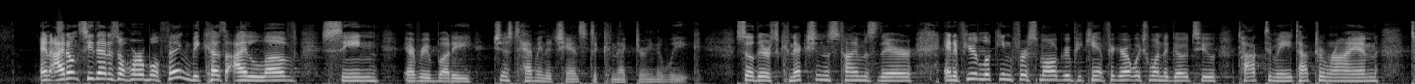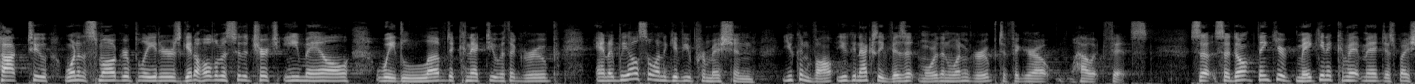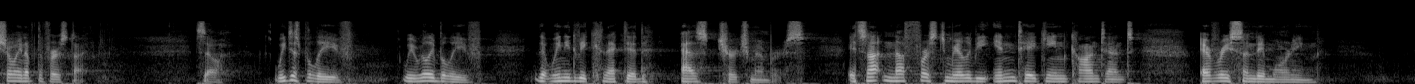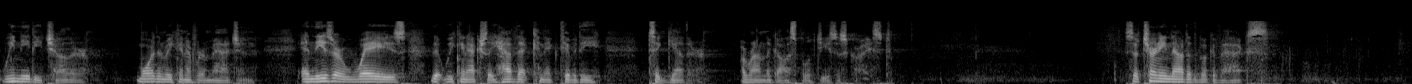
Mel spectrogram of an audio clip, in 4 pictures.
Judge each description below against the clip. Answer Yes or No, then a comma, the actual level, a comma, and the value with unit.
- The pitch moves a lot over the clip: Yes, wide, 6.4 semitones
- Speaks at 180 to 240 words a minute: Yes, average, 190 wpm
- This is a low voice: No, medium, 155 Hz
